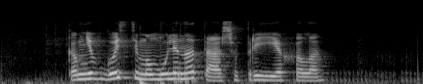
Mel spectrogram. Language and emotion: Russian, positive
